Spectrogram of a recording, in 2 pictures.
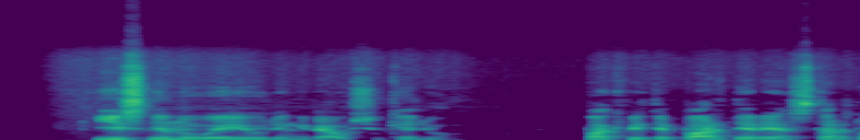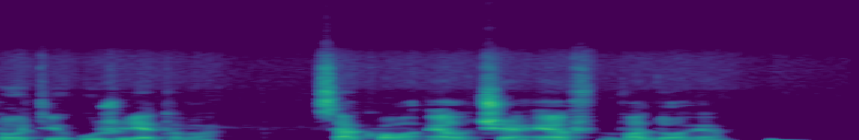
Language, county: Lithuanian, Vilnius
